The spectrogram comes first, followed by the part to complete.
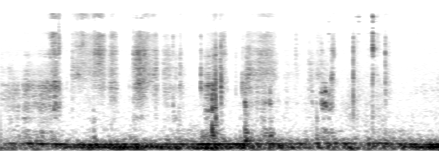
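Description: A wooden craft stick rubbed along the fold of a small paper booklet to crease it: several scratchy rubbing strokes and paper rustles with a few light taps, over a low steady hum.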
